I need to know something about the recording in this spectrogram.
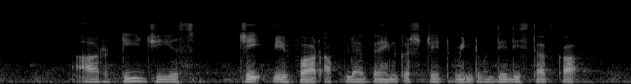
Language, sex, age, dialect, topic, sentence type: Marathi, male, 18-24, Standard Marathi, banking, question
